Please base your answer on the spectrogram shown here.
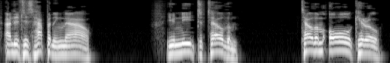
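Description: A man voicing a grave woman prophet in an audiobook, speaking forcefully and urgently. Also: mid-range voice, fairly even intonation, normal speed, breathy edge, no echo, studio quality, pitched above the performer's own voice. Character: strong-voiced woman prophet giving grave urgent warning. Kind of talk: dramatic audiobook character reading.

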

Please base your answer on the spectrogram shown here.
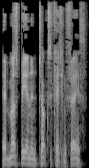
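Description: A man voicing a commanding, brooding warlord in an audiobook, stern and deliberate. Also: lowish voice, gravelly, no room sound, clean studio sound.

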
